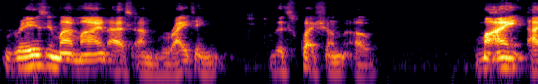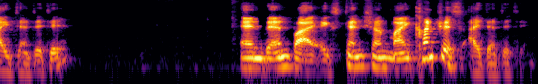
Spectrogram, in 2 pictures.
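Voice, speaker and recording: An elderly man with a Liberian accent talks in a reflective interview, his voice bright and forceful but husky. He phrases his thoughts deliberately, pausing and repeating words as he goes, and sits fairly low in pitch. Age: 70s or older. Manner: measured, deliberate phrasing with frequent pauses and repetitions. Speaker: guest author and scholar.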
